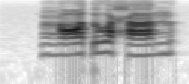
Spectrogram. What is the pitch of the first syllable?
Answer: rising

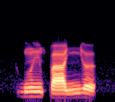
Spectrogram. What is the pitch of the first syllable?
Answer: high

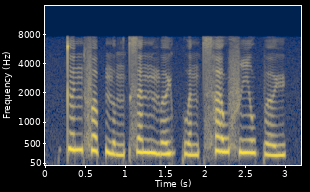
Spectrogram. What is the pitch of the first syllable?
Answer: high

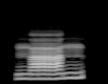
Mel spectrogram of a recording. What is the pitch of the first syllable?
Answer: rising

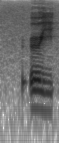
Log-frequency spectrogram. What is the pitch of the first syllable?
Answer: falling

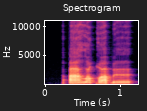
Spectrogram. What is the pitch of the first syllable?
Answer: low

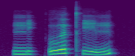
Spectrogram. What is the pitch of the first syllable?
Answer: low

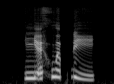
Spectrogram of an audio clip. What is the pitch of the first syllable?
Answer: rising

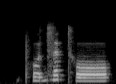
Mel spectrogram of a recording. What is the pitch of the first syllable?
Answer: low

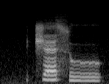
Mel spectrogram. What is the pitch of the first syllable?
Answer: high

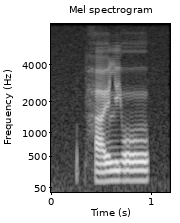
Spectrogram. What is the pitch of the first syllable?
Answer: rising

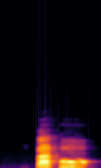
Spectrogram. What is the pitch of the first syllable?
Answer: high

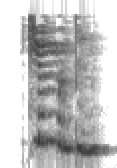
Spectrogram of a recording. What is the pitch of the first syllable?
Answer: high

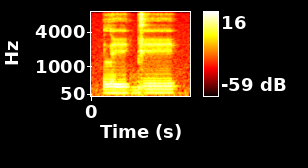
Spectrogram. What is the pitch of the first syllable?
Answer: low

